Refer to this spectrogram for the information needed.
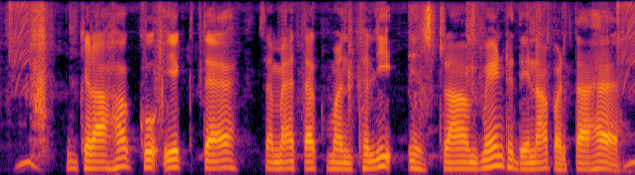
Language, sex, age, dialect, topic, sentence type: Hindi, male, 25-30, Kanauji Braj Bhasha, banking, statement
